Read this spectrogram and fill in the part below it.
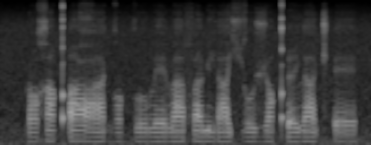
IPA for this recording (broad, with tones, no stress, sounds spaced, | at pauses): ɽ ɔ˨ χ a˦ qʼ a˦ ʕ a˨˦ ɡ ɔ˨ k o˨ β ɛ˨ β a˦ f a˦ ɳ i˨ ɾ a˦˨ ç o˦ ʒ ɔ˦ qʼ i˨˦ l a˦˨ t͡ʃʼ ɛ˨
